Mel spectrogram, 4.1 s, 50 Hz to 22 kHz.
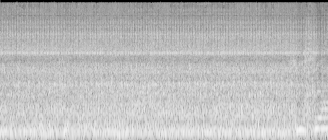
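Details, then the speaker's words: Johnson Evinrude 25-to-35 hp two-stroke outboard conversion, after low-speed timing sync and fuel pump/bypass cover swap, idle speed set a little higher: steady, even idle with no misses or knocks, held a touch high; healthy, runs fine. "I like my Motors to run a little"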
